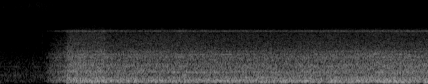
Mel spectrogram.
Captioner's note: machines humming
